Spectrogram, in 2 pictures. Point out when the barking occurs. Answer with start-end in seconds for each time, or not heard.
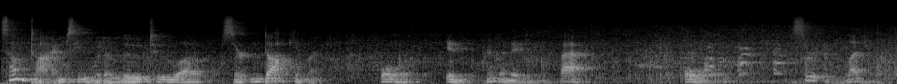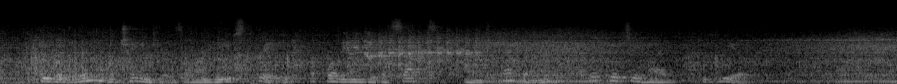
6.3-8.1.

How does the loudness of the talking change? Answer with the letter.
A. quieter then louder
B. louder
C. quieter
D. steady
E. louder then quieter
C.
